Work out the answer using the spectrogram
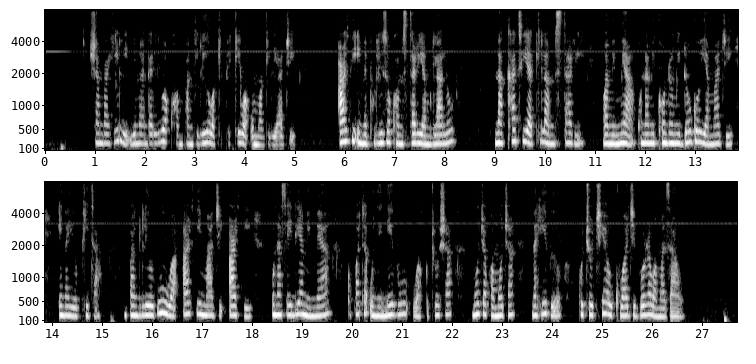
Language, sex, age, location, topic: Swahili, female, 18-24, Nairobi, agriculture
